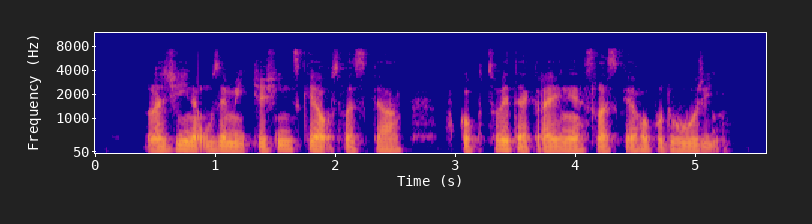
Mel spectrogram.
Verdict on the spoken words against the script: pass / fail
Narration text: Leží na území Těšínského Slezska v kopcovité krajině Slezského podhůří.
pass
